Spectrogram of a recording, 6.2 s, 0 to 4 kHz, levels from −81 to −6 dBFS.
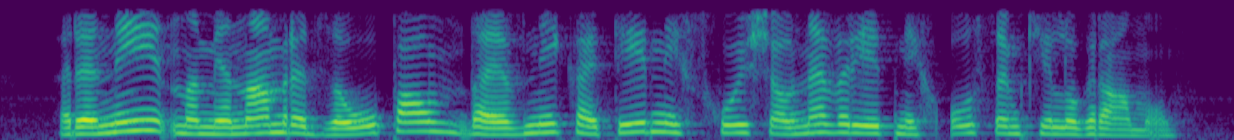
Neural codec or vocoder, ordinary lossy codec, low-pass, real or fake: none; none; 3.6 kHz; real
